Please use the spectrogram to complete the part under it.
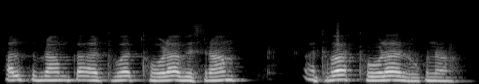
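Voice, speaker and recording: Flat-voiced Hindi grammar teacher, tinny audio. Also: male voice, sits high. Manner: steady, listing points by number. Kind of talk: exam-prep grammar lesson.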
